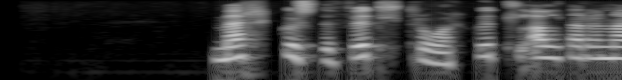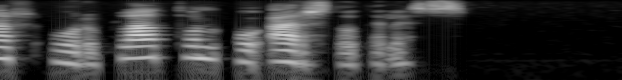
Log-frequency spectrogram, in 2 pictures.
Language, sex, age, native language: Icelandic, female, 30-39, Icelandic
